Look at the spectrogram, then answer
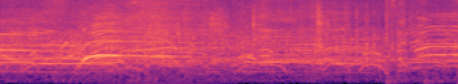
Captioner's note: cheering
